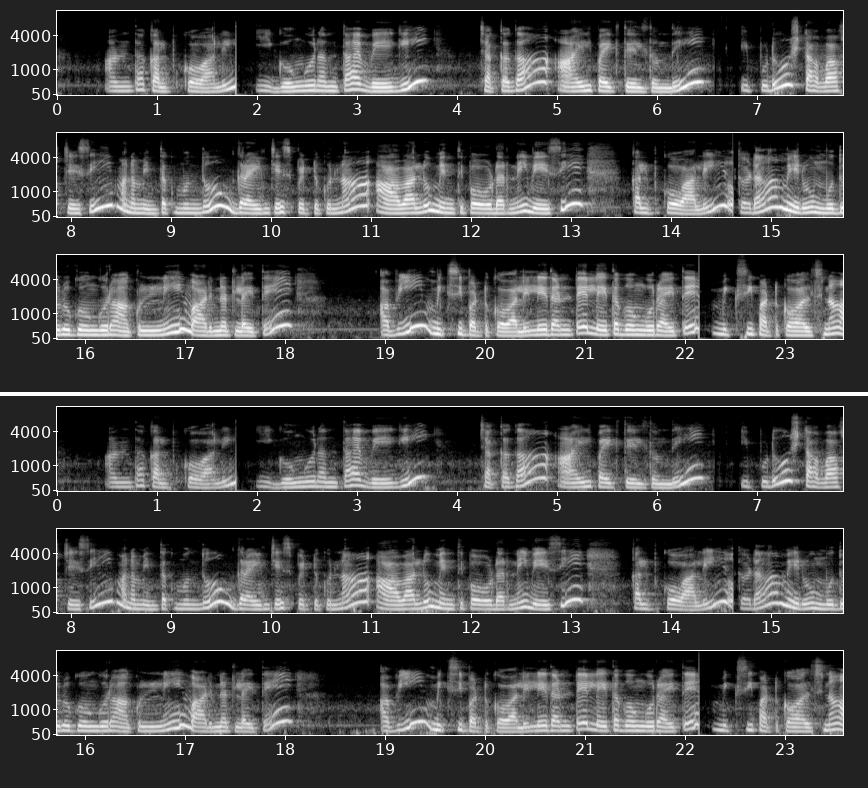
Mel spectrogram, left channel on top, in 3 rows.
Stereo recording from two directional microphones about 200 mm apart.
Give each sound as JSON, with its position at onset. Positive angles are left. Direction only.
{"t": 0.4, "sound": "speech", "side_deg": 20}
